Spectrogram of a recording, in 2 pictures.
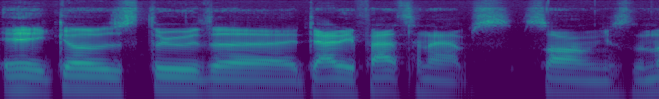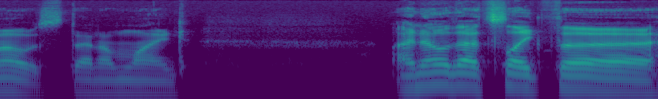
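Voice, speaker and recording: Very slowly, a man speaks at a medium pitch with ordinary pitch variation. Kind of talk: casual chat. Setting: home garage, noisy. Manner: halting.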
